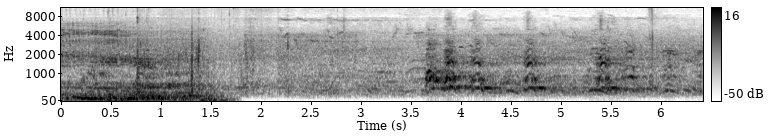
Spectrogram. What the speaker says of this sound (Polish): ludzie piszą, że jest dużo bezdomnych psów, żeby uważać, bo są wielkie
